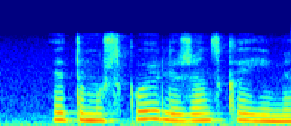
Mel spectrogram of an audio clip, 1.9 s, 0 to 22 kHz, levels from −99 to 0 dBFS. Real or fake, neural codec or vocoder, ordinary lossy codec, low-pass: real; none; none; 7.2 kHz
